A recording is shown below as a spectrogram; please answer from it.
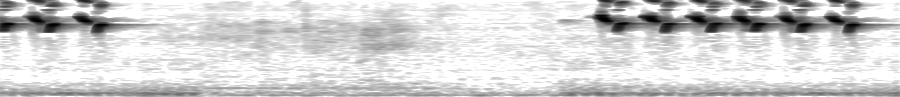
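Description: A red-headed bunting gives two bursts of quick, thin, high downslurred notes, about four then seven, separated by a two-second pause, over a faint low hum.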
